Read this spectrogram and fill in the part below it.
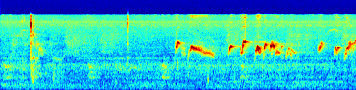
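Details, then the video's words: Red-whiskered bulbul used as a fighting trap bird, wild-caught, with a fine voice. After a few soft clicks it delivers a run of loud, rapid, rising and falling whistled notes, getting busier toward the end. "Bẫy Đấu Chào Mào. Cầu Mỏ Cực Tốt . Đấu Găm. Giọng Hay .Cực Gấu"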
